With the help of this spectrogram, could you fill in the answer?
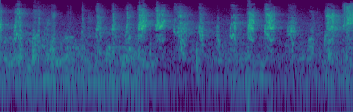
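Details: Baby monkey Luno, whose mother Luna is unwell, giving a rapid series of shrill, noisy squeals and squeaks, short bursts repeated irregularly almost every second, with faint background hum.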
